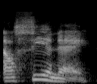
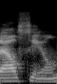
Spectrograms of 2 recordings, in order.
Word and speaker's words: Alcyone: of the Pleiades, and the Greek pronunciation is Alcyone, or Alcyone, I believe that's it, Alcyone. But we're going to be calling it Alcyone because that is the English version.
